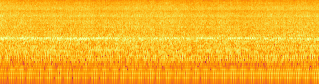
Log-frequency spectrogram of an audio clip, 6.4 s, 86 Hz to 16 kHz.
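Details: Briggs and Stratton 18.5 hp Intek small petrol mower engine idling at an even, steady speed with no rise and fall, after the surging was fixed by cleaning the carburettor pilot jet.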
